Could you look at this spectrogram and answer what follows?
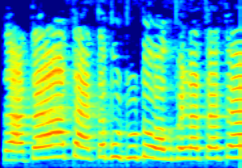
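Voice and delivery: put-on high, tearful child begging; a little girl crying for grandpa to stay; crying plea. Granddaughter begs grandfather not to leave her, in a high crying voice.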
